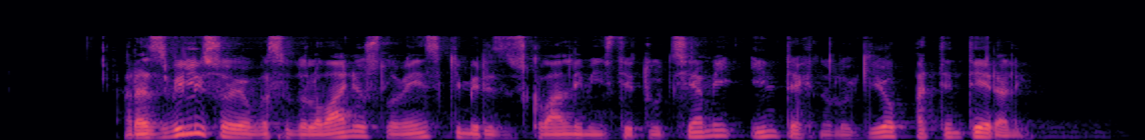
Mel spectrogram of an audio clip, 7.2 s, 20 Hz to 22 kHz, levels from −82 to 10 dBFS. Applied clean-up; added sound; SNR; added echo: none; none; none; reverberation time 0.4 s.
